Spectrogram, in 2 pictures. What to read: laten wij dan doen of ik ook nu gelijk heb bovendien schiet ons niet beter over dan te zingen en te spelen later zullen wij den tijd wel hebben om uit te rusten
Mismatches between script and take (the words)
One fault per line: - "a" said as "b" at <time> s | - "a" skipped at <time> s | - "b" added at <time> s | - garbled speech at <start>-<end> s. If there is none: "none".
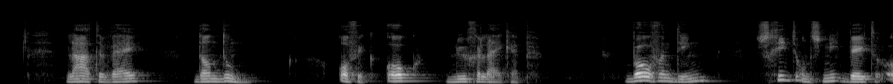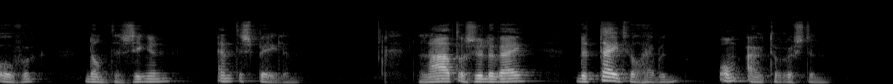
none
